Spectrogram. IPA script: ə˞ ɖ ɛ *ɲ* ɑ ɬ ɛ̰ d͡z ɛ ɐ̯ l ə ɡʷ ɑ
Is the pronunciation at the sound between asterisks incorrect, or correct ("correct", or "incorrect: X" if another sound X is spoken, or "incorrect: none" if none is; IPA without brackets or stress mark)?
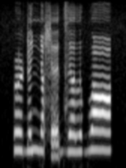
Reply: correct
